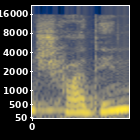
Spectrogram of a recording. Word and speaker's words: স্বাধীন: ব ফলা থাকছে না যেমন স্বাধীন শব্দে প্রথম বর্ণে যে ব যুক্ত রয়েছে দন্তস এর সঙ্গে শব্দটি যখন আমরা শুদ্ধভাবে উচ্চারণ করব সেখানে কিন্তু আর ব ফলা থাকছে না ব ফলা লুপ্ত হচ্ছে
